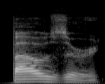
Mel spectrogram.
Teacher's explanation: This was spelled as an S, but it changed to a Z in pronunciation. And that happens an awful lot in American English.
